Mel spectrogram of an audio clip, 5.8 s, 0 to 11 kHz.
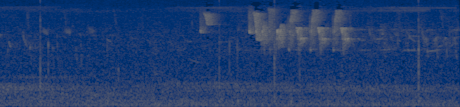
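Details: Common shelduck at Izliv Soče nature reserve on 1 June 2023 gives a quick burst of about six high, bright whistled notes over roughly two seconds, against a steady background hiss.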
